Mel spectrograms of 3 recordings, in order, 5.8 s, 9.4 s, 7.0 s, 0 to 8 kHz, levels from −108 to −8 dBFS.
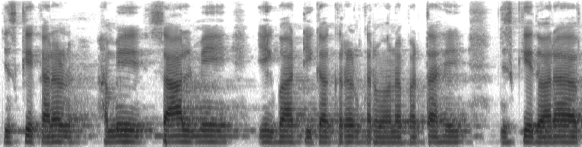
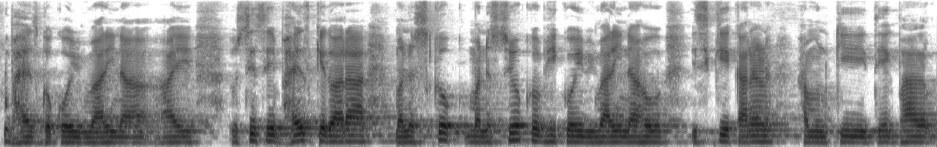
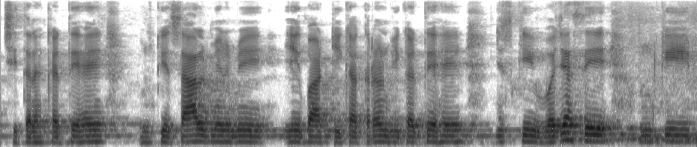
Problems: background sounds at intervals, echo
